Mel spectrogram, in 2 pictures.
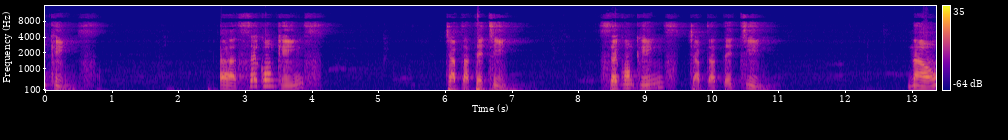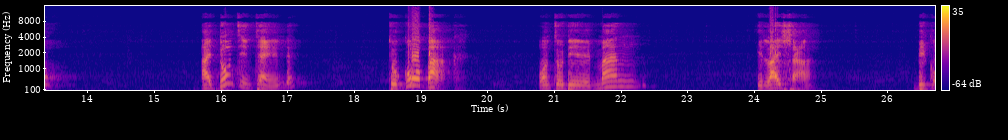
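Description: An older man preaches with emphasis into a microphone, speaking in short bursts with pauses.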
